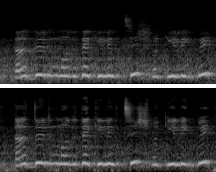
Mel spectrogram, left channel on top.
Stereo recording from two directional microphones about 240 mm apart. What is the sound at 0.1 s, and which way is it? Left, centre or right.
A woman's voice, right.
